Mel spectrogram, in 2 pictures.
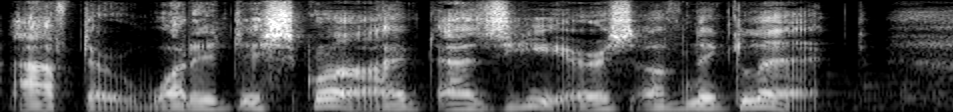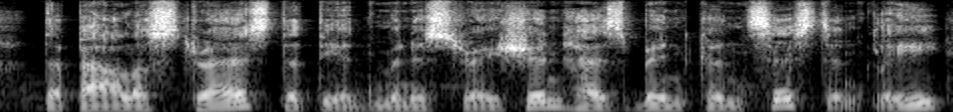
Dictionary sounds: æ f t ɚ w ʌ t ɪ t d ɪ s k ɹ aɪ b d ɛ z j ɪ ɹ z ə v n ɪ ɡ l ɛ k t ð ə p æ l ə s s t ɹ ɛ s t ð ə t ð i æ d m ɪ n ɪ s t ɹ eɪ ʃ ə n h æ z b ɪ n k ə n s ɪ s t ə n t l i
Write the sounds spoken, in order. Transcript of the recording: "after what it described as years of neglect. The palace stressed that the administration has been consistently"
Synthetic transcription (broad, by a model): æ f t ɚ w ʌ t ɪ t d ɪ s k ɹ aɪ b d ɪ z j ɪ ɹ z ə v n ɪ ɡ l ɛ k t ð ə p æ l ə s s t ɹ ɛ s ð ə t ð i æ d m ɪ n ɪ s t ɹ eɪ ʃ ə n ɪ z b ɪ n k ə n s ɪ s t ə n t l i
